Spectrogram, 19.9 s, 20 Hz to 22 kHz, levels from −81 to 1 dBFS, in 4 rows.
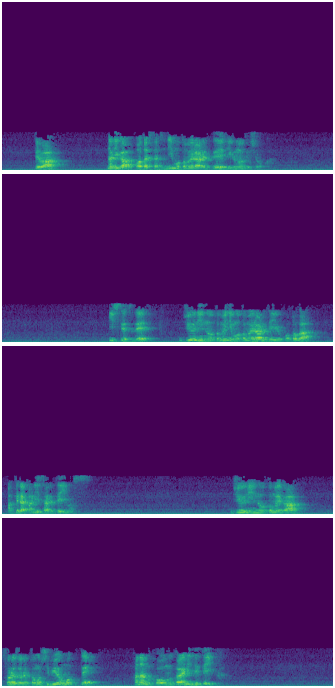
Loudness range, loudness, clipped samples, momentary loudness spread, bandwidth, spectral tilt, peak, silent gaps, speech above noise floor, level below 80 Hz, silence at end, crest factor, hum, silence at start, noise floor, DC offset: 9 LU; -23 LUFS; under 0.1%; 23 LU; 5.2 kHz; -2.5 dB/octave; -4 dBFS; none; 23 dB; -50 dBFS; 0.15 s; 22 dB; none; 0 s; -45 dBFS; under 0.1%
